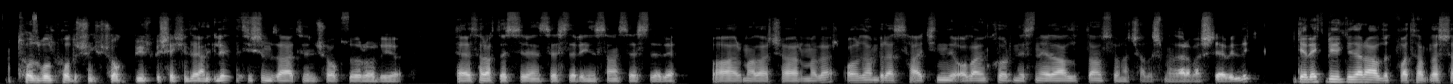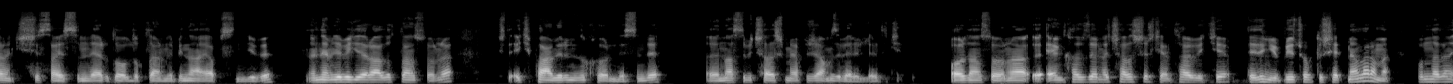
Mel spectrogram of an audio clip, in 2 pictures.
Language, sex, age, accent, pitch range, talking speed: Turkish, male, 30-49, native, 90-110 Hz, 145 wpm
